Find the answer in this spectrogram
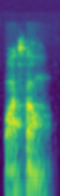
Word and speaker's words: Poisson: Ya, itu bahasa Prancis bacanya Poisson.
